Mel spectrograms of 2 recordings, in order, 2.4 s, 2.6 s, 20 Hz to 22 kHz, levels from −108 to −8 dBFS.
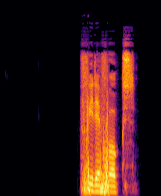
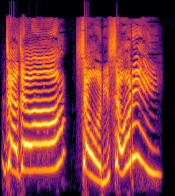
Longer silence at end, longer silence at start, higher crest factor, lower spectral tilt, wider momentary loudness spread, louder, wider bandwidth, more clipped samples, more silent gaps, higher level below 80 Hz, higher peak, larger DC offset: first, 0.4 s vs 0.25 s; first, 1.2 s vs 0.05 s; first, 18 dB vs 12 dB; first, -4 dB/octave vs 3 dB/octave; about the same, 8 LU vs 7 LU; second, -15 LUFS vs -10 LUFS; second, 10 kHz vs 16 kHz; neither; neither; first, -52 dBFS vs -72 dBFS; about the same, -2 dBFS vs 0 dBFS; neither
